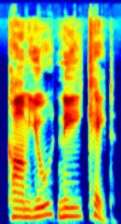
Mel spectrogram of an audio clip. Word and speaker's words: communicate: The stress is on the first syllable. Repeat, communicate.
